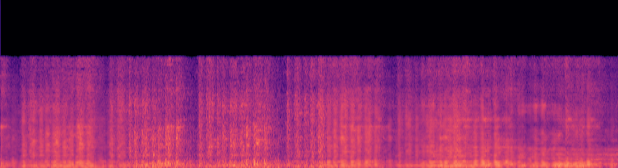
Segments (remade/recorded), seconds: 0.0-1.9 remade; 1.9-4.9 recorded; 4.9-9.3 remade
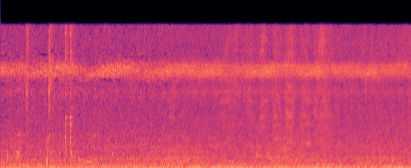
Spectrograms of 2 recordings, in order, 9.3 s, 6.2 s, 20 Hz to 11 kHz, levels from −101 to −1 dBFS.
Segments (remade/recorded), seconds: 0.0-2.5 recorded; 2.5-6.2 remade

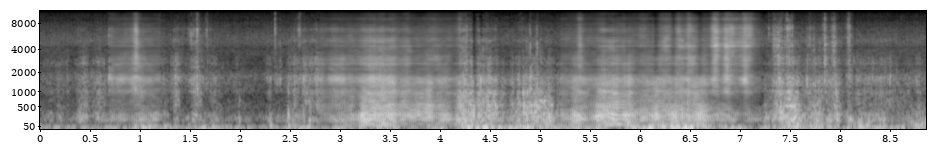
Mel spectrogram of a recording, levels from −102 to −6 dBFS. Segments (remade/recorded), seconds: 0.0-0.7 recorded; 0.7-1.2 remade; 1.2-2.8 recorded; 2.8-4.2 remade; 4.2-5.2 recorded; 5.2-7.2 remade; 7.2-8.9 recorded

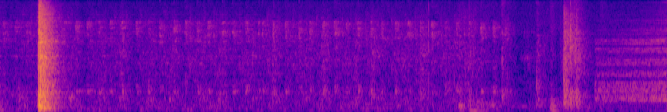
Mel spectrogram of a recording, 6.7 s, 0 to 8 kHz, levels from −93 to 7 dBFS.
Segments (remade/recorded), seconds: 0.0-2.6 remade; 2.6-6.7 recorded

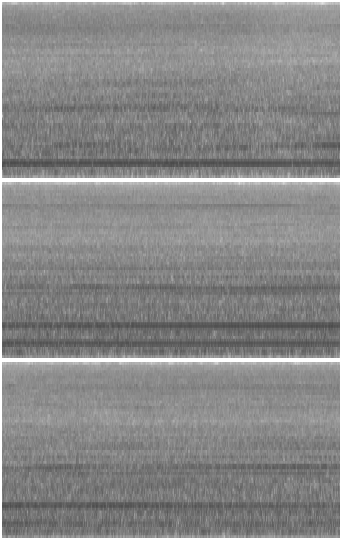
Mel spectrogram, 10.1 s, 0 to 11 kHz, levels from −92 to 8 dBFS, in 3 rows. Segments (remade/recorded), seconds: 0.0-2.2 remade; 2.2-2.9 recorded; 2.9-4.7 remade; 4.7-6.8 recorded; 6.8-10.1 remade

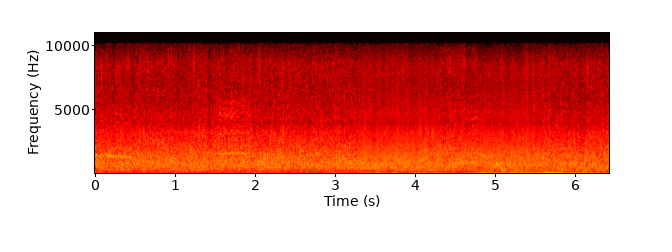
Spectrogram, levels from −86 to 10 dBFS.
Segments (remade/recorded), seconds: 0.0-3.3 recorded; 3.3-4.3 remade; 4.3-4.8 recorded; 4.8-5.6 remade; 5.6-6.4 recorded

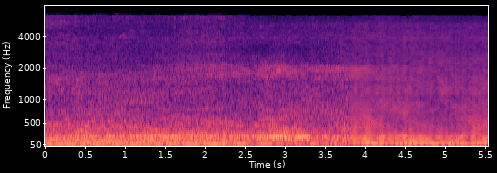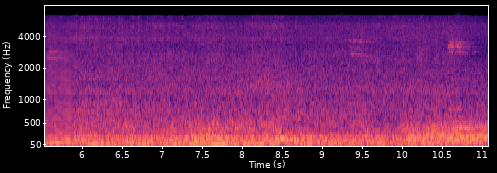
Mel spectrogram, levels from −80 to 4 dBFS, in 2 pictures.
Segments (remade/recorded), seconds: 0.0-3.8 recorded; 3.8-5.9 remade; 5.9-11.1 recorded

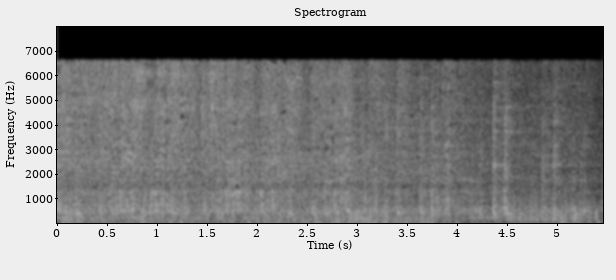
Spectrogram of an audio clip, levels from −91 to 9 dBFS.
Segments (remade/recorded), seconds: 0.0-1.4 remade; 1.4-2.6 recorded; 2.6-3.2 remade; 3.2-5.5 recorded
